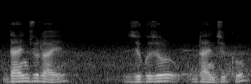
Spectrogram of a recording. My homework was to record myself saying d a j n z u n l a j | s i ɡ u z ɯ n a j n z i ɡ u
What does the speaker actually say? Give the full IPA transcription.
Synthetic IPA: d a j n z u l a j | z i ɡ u z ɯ d a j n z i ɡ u

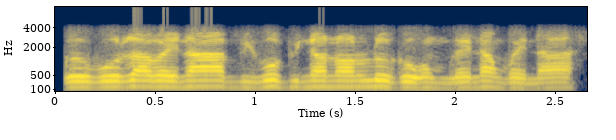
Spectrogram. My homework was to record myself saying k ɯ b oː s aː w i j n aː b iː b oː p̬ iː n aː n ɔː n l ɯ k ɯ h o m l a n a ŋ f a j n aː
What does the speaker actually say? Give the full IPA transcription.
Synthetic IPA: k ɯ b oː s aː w a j n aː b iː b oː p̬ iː n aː n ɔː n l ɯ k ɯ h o m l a n a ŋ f a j n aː

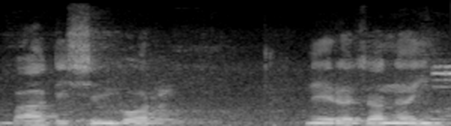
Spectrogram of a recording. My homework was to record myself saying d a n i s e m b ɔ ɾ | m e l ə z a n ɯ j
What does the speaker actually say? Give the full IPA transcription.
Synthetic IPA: b a d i s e m b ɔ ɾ | n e ɾ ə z a n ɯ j

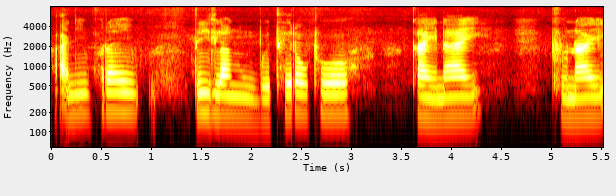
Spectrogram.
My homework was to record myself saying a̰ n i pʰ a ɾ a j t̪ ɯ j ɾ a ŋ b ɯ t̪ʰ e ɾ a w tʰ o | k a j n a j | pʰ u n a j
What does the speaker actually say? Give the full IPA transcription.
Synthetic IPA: a̰ n i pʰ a ɾ a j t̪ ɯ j l a ŋ b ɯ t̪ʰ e ɾ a w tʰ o | k a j n a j | pʰ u n a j

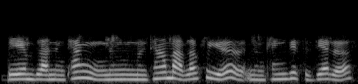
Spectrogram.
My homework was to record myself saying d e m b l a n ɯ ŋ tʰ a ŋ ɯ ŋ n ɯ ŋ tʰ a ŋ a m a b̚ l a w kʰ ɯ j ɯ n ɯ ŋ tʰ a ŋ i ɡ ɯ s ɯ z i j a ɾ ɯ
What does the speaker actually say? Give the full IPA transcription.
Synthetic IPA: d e m b l a n ɯ ŋ tʰ a ŋ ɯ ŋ n ɯ ŋ tʰ a ŋ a m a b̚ l a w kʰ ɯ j ɯ n ɯ ŋ tʰ a ŋ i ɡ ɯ s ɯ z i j a ɾ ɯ

